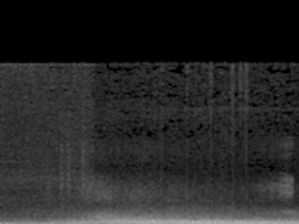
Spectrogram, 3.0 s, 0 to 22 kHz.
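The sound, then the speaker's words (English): A deep, roaring rumble of a simulated volcanic eruption, modelling Krakatoa's explosion of 535 AD, swells and holds steady, loud, with a heavy low-end roar and no voices over it. “simulation was used to model Krakatoa's 535 AD Big Bang.”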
